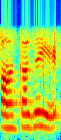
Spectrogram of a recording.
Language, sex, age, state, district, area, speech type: Manipuri, female, 30-45, Manipur, Kangpokpi, urban, conversation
